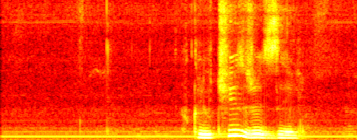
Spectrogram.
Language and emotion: Russian, neutral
